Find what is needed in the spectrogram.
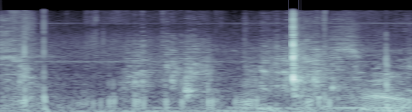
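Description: Handling noises as wire and plastic trimmer line are worked by hand: a run of light rattling clicks, then one sharp click about one and a half seconds in.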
